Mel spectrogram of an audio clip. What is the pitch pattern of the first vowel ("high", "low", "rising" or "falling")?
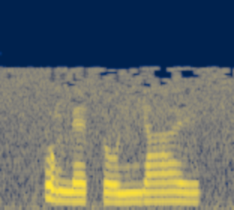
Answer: falling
